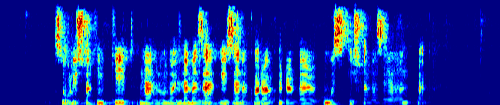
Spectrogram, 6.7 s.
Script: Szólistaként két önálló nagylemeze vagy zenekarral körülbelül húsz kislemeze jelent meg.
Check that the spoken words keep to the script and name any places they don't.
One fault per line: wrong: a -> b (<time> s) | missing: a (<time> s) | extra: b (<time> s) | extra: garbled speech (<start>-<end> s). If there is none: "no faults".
wrong: vagy -> és (2.9 s)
